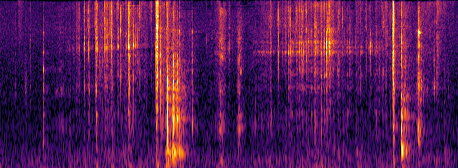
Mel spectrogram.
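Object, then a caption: Bar soap. A snap-off metal blade scrapes and carves thin shavings from a solid, rectangular lavender soap bar held in the fingers. The result is a series of quiet, dry, crisp scraping strokes with bright, high hiss, little low end and no ringing, interrupted by a few louder scrapes.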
